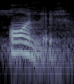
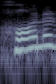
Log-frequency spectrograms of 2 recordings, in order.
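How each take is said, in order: First: The word begins directly with a vowel sound. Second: The word begins with an audible h sound. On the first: The speaker calls it right. "एच यहाँ पे हमारा silent रहता है" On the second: The speaker calls it wrong. "हॉनर नहीं पढ़ते हैं"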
